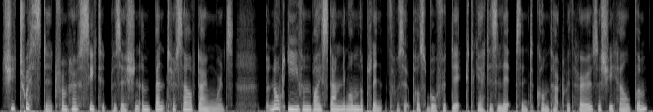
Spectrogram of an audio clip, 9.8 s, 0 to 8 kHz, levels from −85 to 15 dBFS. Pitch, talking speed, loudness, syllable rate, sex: 205 Hz, 215 wpm, -20 LUFS, 5.1 syllables/s, female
